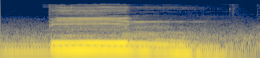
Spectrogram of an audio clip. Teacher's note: Kemudian jaga dia bunyikan dulu baris bawah tu dengan satu harakat dulu, kadar satu harakat, baru masukkan N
